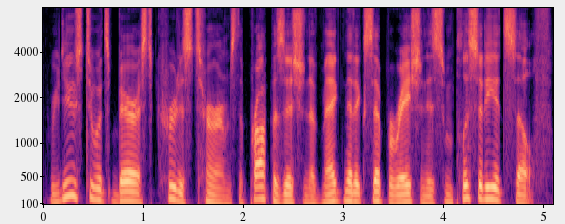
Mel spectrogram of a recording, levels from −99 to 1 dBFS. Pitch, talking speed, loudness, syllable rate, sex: 135 Hz, 165 wpm, -16 LUFS, 6.0 syllables/s, male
